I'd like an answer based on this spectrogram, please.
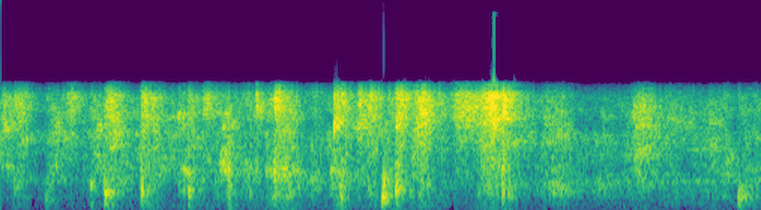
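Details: A Staffordshire bull terrier and a Dogue de Bordeaux playing together, described as best friends; rough scuffling and shuffling with short snorting, whining vocal bursts and one brief high squeak midway.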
